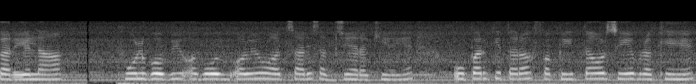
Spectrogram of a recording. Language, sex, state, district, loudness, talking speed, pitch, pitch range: Hindi, female, Chhattisgarh, Bilaspur, -16 LUFS, 140 wpm, 245 Hz, 230-255 Hz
